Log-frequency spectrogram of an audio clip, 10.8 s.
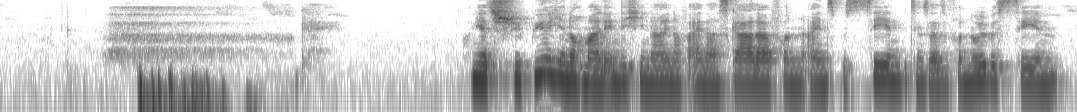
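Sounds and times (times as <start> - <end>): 
deep breath in and out during a guided relaxation exercise: 1.0 - 3.3
speech: 4.7 - 10.7.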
